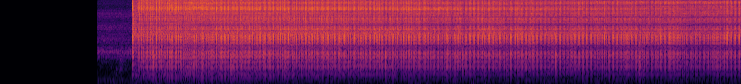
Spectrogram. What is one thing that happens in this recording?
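A welding arc crackles and spatters loudly.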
